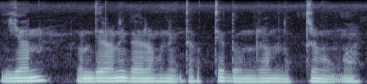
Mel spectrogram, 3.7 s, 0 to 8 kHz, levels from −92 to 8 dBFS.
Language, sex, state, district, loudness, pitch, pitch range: Garo, male, Meghalaya, North Garo Hills, -16 LUFS, 110 Hz, 100-115 Hz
